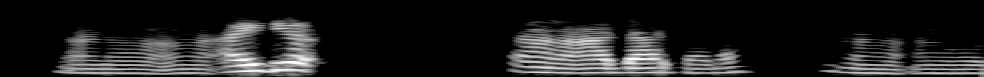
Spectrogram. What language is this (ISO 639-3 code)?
mal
